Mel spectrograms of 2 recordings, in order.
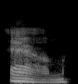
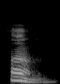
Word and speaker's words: am: am is spelled like this with the schwa and the letter m to sound like um not am but um and when that's combined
